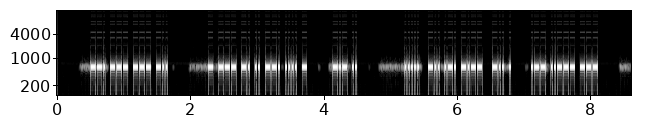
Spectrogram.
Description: Morse code, heard as a keyed tone, about 50 wpm, spaced as for 40 wpm, 600 Hz. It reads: GOOD TONIGHT KI5DRY DE W2O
